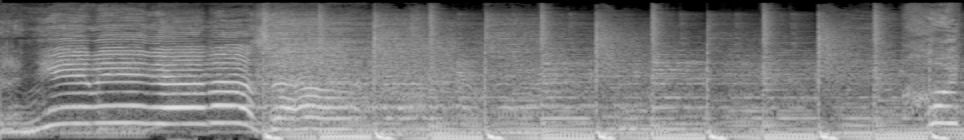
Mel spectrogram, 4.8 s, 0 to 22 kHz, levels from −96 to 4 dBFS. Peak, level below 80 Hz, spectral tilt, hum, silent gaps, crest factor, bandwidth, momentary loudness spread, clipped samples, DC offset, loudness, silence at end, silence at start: 0 dBFS; -18 dBFS; -4.5 dB/octave; none; none; 12 dB; over 20 kHz; 6 LU; under 0.1%; under 0.1%; -12 LUFS; 0 s; 0 s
